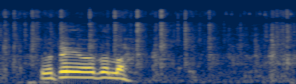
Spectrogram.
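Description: A young man's voice: one short, drawn-out utterance starting about a third of a second in and lasting under a second. Low outdoor background follows, with faint scattered clicks.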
